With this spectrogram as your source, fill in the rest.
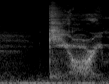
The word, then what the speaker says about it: Chiari: so but uh yeah so this video is on Yari malformation that's how it's pronounced because I know a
